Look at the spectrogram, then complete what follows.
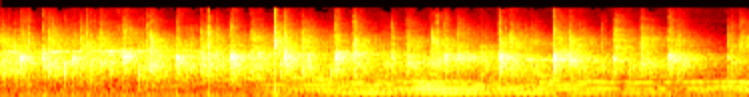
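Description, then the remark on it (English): An excited, big crowd at La La's Burlesque show at the Speakeasy applauds, a dense, steady wash of clapping with rhythmic surges, while sustained tonal voices or music hum underneath partway through. “The crowd is excited.”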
